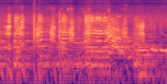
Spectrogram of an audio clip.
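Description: Swing-style jazz music with brass horns playing as the show's music cue.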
